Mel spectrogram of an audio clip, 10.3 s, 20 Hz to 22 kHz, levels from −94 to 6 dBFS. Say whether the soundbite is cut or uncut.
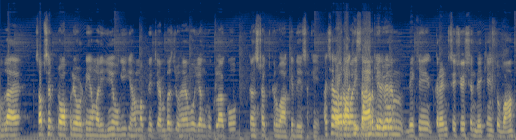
uncut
